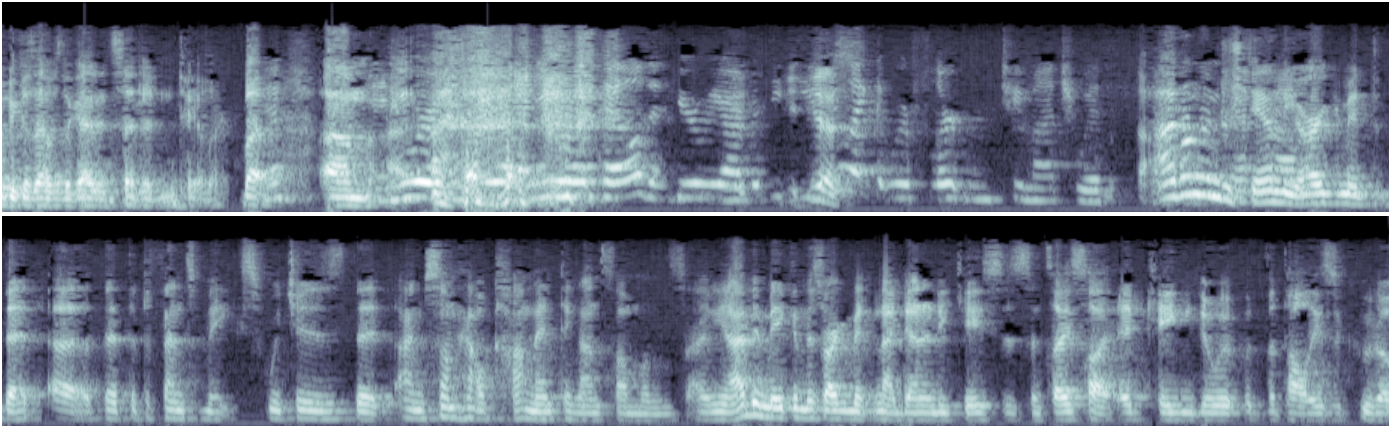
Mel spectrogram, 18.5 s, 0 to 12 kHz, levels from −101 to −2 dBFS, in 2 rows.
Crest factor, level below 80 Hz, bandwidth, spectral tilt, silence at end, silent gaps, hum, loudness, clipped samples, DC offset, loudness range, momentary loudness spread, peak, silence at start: 14 dB; -50 dBFS; 8.4 kHz; -4.5 dB/octave; 0 s; none; none; -14 LUFS; under 0.1%; under 0.1%; 10 LU; 17 LU; 0 dBFS; 0 s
